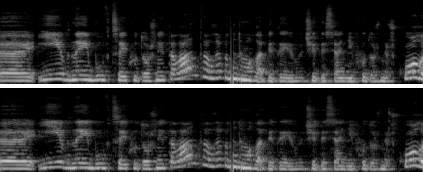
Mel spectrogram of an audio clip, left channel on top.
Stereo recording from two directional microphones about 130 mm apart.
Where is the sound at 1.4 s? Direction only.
20° left (ahead or behind).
